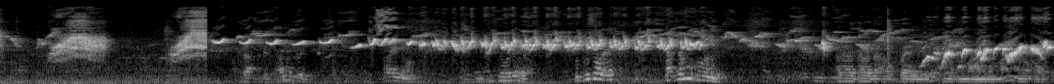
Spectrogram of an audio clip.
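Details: White-rumped shama song used to stir birds into answering: two harsh bursts, then a long, fast, even trill of chirping notes, ending in rising whistled phrases.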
